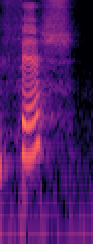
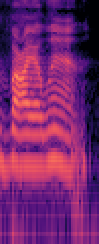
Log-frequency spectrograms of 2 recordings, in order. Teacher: the lower lip touches the upper teeth, so the passive articulator is the upper teeth.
